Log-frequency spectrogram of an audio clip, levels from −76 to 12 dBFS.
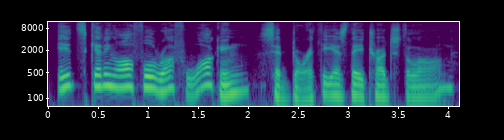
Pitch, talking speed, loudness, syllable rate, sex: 150 Hz, 160 wpm, -17 LUFS, 4.7 syllables/s, male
